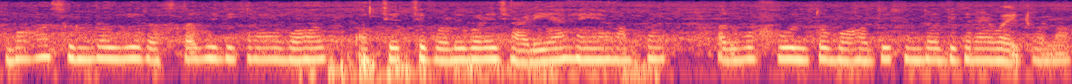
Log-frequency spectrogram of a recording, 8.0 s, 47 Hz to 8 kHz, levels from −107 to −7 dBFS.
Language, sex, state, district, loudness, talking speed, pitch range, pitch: Hindi, female, Maharashtra, Gondia, -17 LUFS, 200 wpm, 205-220 Hz, 215 Hz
